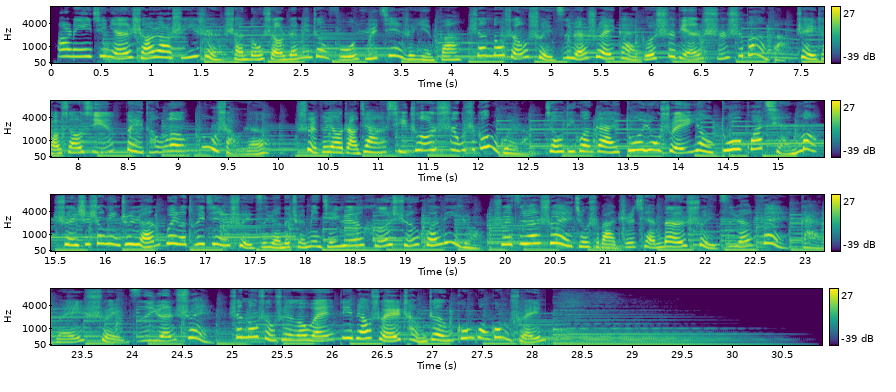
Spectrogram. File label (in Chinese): 女; 飞碟说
